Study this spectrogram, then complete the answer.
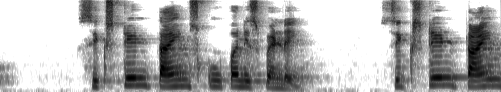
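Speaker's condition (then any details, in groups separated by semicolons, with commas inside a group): No condition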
